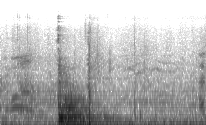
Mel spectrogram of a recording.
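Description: A timekeeping drum struck once about half a second in, one of the steady beats every second and a half that count the 'stones' of play in a jugger match, followed by a sharp knock; players' voices call out around it.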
